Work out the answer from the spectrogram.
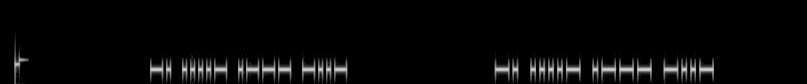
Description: Morse code, heard as a keyed tone, about 29 wpm, 700 Hz. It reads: N4JX N4JX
